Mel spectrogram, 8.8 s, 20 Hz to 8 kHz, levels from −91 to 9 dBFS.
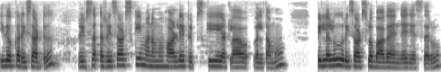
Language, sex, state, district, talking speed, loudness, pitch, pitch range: Telugu, female, Andhra Pradesh, Chittoor, 115 wpm, -16 LUFS, 185 Hz, 170-210 Hz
